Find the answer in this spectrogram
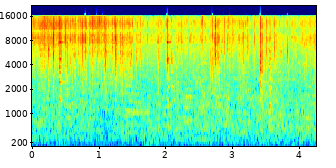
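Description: Battered zucchini and fish jeon frying in oil on a flat griddle: a steady sizzle with scattered sharp clicks as metal spatulas scrape and tap the griddle.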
